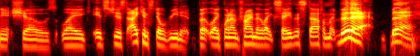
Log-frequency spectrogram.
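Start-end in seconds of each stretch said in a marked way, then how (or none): 5.0-6.2 loud sloppy blurted gibberish; garbled mock German. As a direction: mush the sounds like a drunk Englishman. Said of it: "Just say it like a drunk Englishman".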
